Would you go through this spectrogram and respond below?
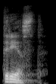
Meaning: trust (a group of businessmen or traders)
- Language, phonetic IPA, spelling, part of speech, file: Russian, [trʲest], трест, noun, Ru-трест.ogg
